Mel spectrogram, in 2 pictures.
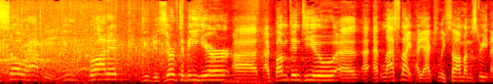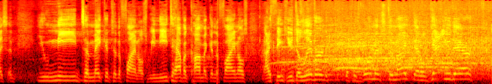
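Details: Adult speaker; normal speech.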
